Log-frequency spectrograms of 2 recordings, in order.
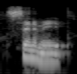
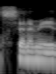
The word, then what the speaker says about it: Cinemeet: So the app is called Cinemeet. It's spelled like cinema and meeting somebody. So Cinemeet.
